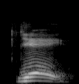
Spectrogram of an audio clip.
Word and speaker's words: Ye: he changed the name to yi this week yay yeah yeah yeah that's how you pronounce it yes okay all right well well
